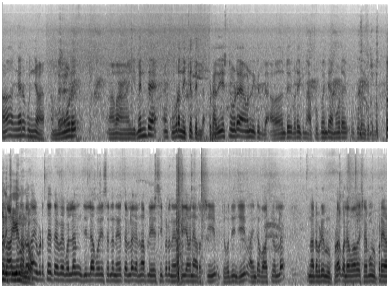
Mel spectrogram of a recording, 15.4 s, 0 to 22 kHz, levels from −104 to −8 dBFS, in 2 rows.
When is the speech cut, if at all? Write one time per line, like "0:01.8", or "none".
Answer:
0:00.9
0:07.7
